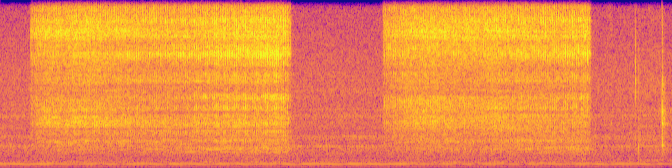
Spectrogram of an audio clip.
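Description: Wood lathe at a slow feed rate shaving a Christmas gnome body, a steady close scraping in long passes broken by short gaps, with a faint hum underneath and a small knock at the end.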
